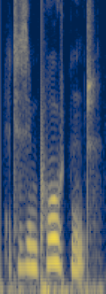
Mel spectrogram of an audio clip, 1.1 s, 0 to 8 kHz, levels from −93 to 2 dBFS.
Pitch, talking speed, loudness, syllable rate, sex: 185 Hz, 170 wpm, -16 LUFS, 5.6 syllables/s, female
